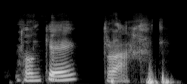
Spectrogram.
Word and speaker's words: Tonke Dragt: Tonke Dragt.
